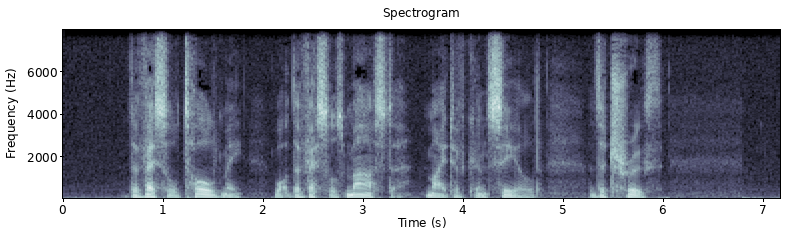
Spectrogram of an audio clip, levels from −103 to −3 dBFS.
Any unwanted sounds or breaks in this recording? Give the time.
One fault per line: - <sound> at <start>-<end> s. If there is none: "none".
none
